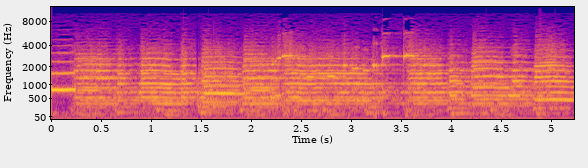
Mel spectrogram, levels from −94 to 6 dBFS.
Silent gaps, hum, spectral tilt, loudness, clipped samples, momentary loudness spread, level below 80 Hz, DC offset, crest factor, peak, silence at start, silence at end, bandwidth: none; none; -3.5 dB/octave; -10 LUFS; under 0.1%; 3 LU; -48 dBFS; 0.8%; 12 dB; 0 dBFS; 0 s; 0 s; 10 kHz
